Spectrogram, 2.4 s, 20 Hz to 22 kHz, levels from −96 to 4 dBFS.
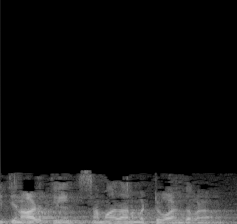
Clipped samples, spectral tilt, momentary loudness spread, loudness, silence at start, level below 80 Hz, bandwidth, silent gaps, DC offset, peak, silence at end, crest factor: under 0.1%; -8 dB/octave; 7 LU; -27 LUFS; 0 s; -62 dBFS; 5.4 kHz; none; under 0.1%; -8 dBFS; 0 s; 20 dB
